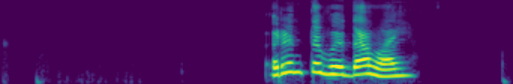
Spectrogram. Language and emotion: Russian, positive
